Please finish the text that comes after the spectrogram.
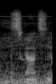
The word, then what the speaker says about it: Wisconsin: in um i forgot the name of it wisconsin whiz was it's uh it's come to my attention that's pronounced the z like whiz wisconsin not whisk s s s six yeah so wisconsin the first three weeks were in green bay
